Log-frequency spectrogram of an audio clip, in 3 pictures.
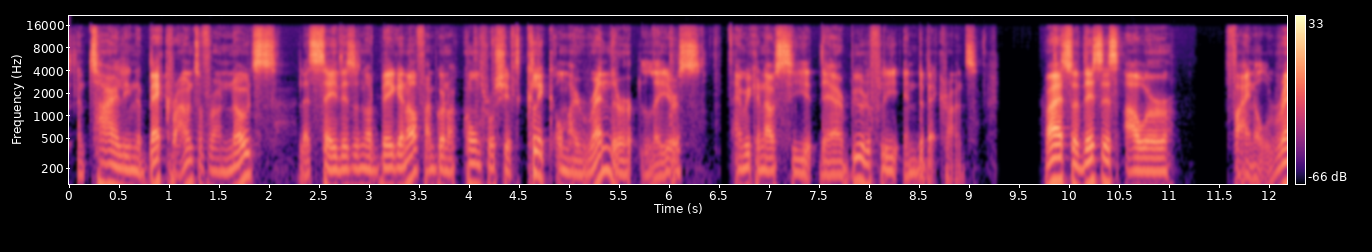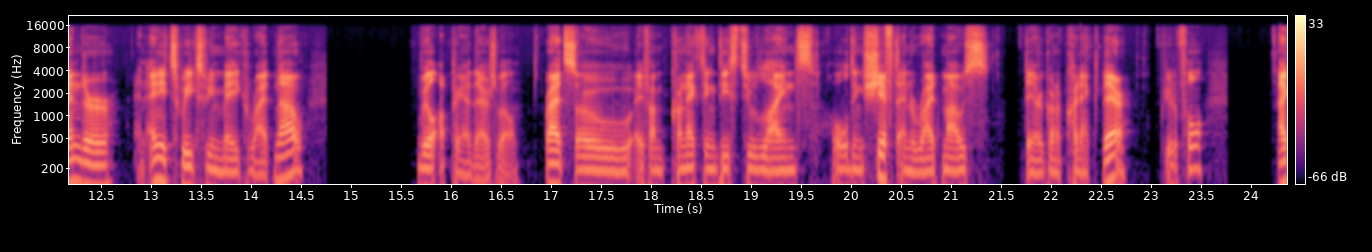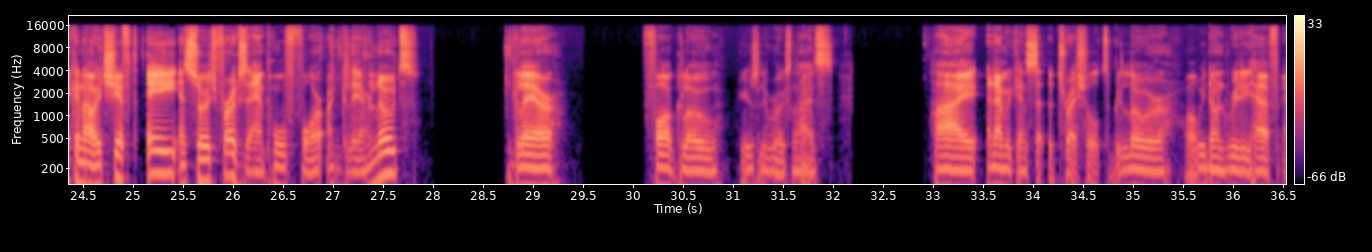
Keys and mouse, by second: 3.7 click, 6.0 ctrl+shift+click, 7.7 click, 8.5 click, 9.4 middle click, 10.0-10.4 drag, 10.9 click, 11.8 click, 12.3 click, 13.4 click, 15.7 shift+click, 18.4-21.4 shift+right drag, 22.2 g, 23.0 drag, 23.9 click, 24.6 shift+a, 27.8 Return, 27.9 Return, 28.1 shift+a, 29.8-30.7 drag, 32.5 click, 33.8-35.2 drag, 36.0 click.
